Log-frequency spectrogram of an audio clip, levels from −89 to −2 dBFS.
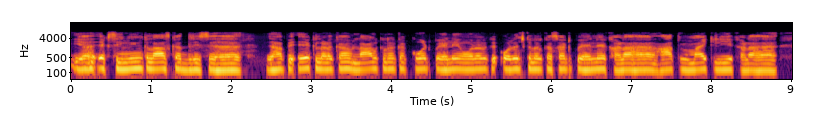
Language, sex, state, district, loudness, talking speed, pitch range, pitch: Hindi, male, Jharkhand, Garhwa, -15 LUFS, 200 wpm, 145-160 Hz, 150 Hz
